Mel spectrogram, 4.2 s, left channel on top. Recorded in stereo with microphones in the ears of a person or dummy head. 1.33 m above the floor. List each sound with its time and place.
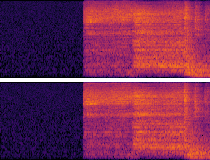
1.6 s a pop: 30° right (ahead or behind), 2.5 m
